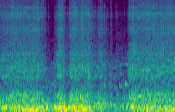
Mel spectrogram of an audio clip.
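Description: A sewing machine stitches a folded bias-cut fabric strip for a designer blouse, running in a steady whirring drone that dips briefly twice before resuming, close and fairly loud with no speech.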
